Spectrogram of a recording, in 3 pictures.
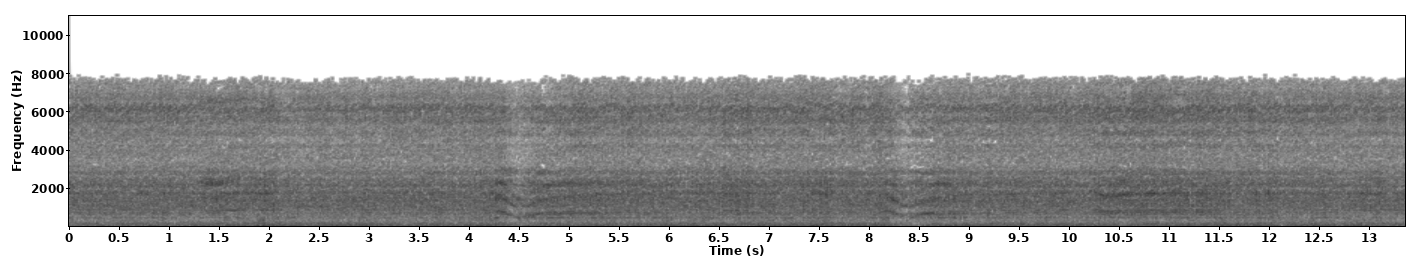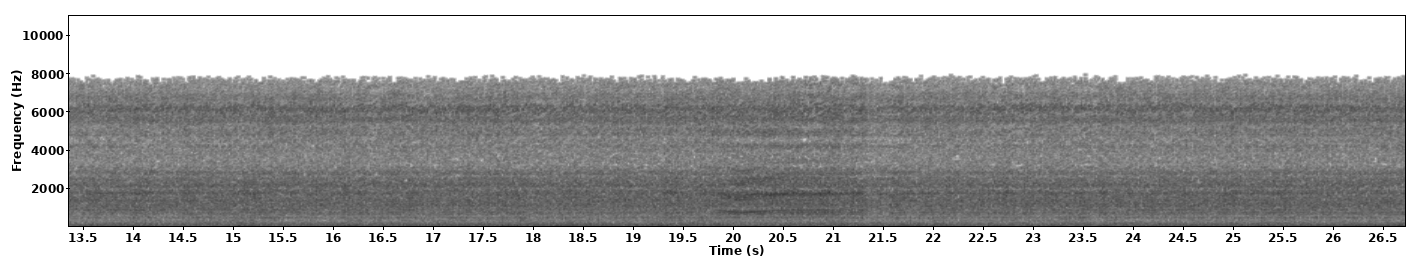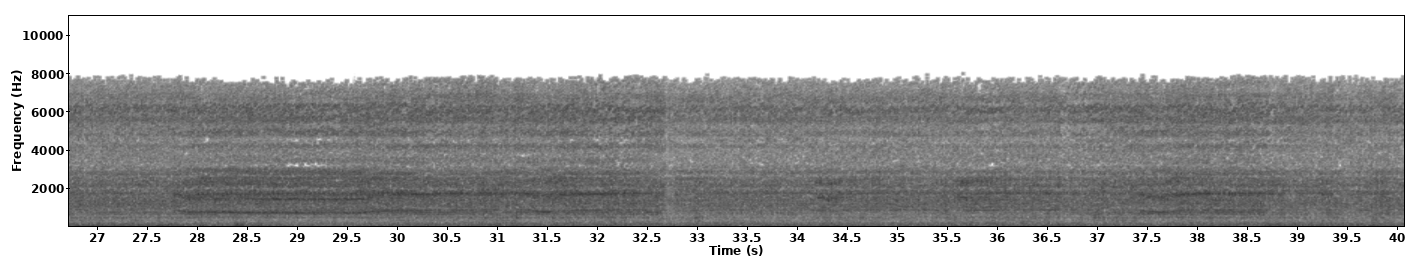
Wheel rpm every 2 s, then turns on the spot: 230, 230, 210, 230, 200, 230, 230, 230, 230, 230, 230, 230, 230, 230, 220, 230, 230, 230, 230, 230.
none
